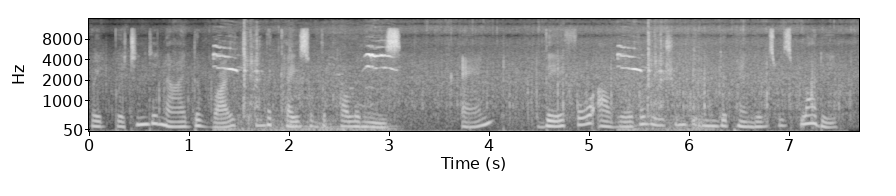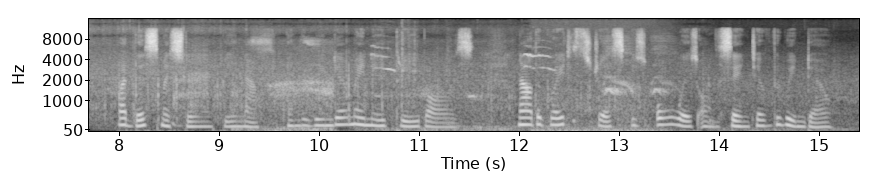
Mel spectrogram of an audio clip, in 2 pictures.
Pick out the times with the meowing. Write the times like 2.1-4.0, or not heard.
1.2-3.1, 5.2-6.3, 10.5-12.5.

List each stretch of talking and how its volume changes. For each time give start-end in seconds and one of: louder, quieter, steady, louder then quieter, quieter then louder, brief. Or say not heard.
0.0-15.2 steady.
